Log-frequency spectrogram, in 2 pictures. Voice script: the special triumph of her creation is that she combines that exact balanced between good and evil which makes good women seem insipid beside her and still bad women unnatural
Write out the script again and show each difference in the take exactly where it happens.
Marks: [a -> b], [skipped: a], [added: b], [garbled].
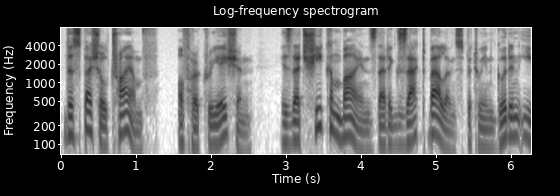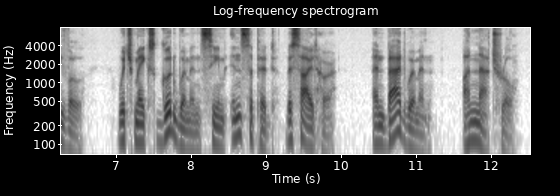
the special triumph of her creation is that she combines that exact [balanced -> balance] between good and evil which makes good women seem insipid beside her and [skipped: still] bad women unnatural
